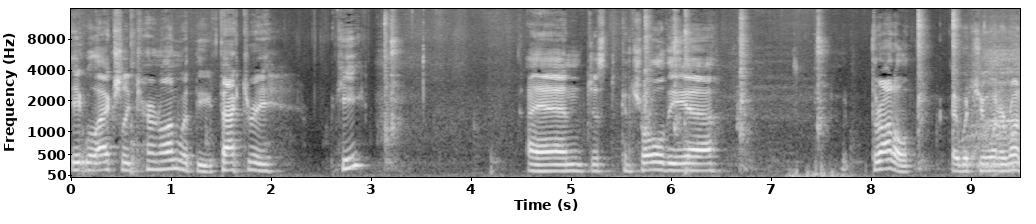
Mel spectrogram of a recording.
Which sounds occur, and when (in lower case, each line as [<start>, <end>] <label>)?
[0.00, 2.15] man speaking
[0.01, 9.45] background noise
[0.59, 0.72] generic impact sounds
[2.00, 2.27] breathing
[2.64, 2.97] man speaking
[3.03, 3.33] generic impact sounds
[3.24, 3.45] breathing
[3.53, 4.46] surface contact
[4.15, 4.34] generic impact sounds
[4.54, 6.47] man speaking
[5.97, 6.44] generic impact sounds
[6.57, 6.82] generic impact sounds
[6.81, 7.40] breathing
[7.18, 7.77] wind noise (microphone)
[7.42, 7.68] generic impact sounds
[7.98, 8.41] man speaking
[8.39, 8.69] generic impact sounds
[8.80, 9.45] man speaking
[8.82, 9.45] lawn mower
